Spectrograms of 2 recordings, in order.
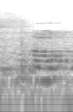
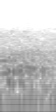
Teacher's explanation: in some Western dialect they are using it as fudo. They can use fa instead of ha.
